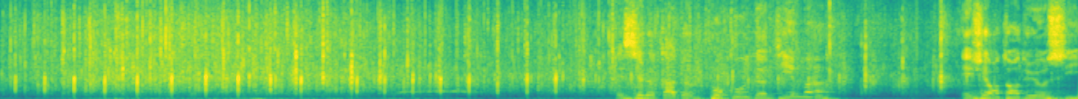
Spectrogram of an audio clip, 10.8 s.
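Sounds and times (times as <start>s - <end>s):
laughter: 0.0s - 10.5s
crowd applauding: 0.0s - 10.7s
speech: 6.2s - 8.5s, 9.6s - 10.7s.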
